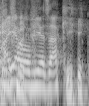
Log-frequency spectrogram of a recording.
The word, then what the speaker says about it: Hayao Miyazaki: Hat man wahrscheinlich, meinst du ein bisschen so, der, ja, es ist vom Hayao Miyazaki. Sorry, du hast es besser können aussprechen. – Ja, der. – Hayao Miyazaki.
